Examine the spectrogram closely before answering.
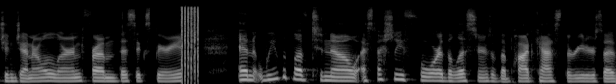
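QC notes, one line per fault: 1.81–2.02 s, compressed stream played as audio: the speech drops out under loud chattering static, 8 ms noise bursts repeating 31.25 times a second, which points to an AC-3 bitstream, probably around 384 kbps, going out as raw samples instead of being decoded.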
